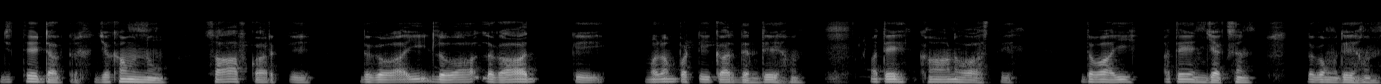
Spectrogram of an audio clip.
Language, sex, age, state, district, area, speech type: Punjabi, male, 45-60, Punjab, Tarn Taran, rural, spontaneous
